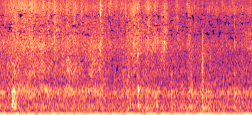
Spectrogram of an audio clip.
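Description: Rice and vegetables frying quietly in a nonstick pan while being stirred with a wooden spatula, with a few light taps and scrapes from the spatula. A steady low hum sits underneath.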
